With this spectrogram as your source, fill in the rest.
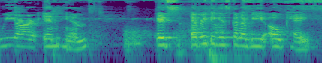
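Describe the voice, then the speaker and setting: A woman with a Spanish accent and a fairly high pitch talks at a fairly slow pace over noticeable background noise. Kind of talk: faith-based motivational talk. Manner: halting.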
